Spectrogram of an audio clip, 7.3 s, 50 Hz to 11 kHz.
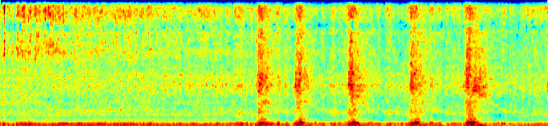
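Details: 2019 Suzuki Katana 1000 indoors with a newly installed M4 aftermarket muffler, baffle in: a deep, even exhaust burble with repeated clean rev blips rising and falling smoothly in an echoey room. Runs healthy.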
